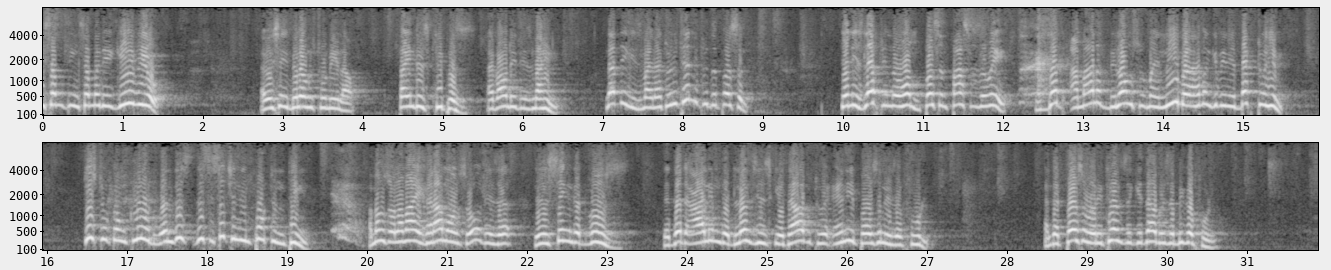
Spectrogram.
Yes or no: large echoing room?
yes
